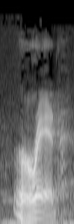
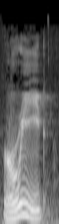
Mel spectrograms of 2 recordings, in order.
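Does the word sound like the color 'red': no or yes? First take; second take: yes; no. First: The word sounds like 'red'. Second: The word does not sound like 'red'. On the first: It refers to the past. "en pasado es is regular y se pronuncia read. Like the color" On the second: It refers to the present. "En presente es read"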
